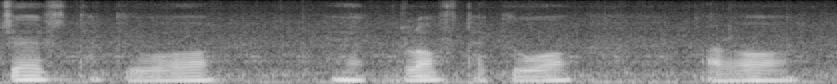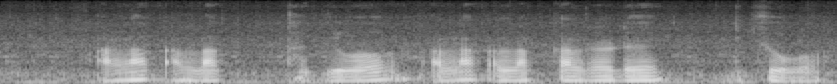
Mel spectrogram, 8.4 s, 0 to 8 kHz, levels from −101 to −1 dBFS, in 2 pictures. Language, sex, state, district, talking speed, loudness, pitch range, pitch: Nagamese, male, Nagaland, Dimapur, 120 wpm, -22 LUFS, 90-105 Hz, 95 Hz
